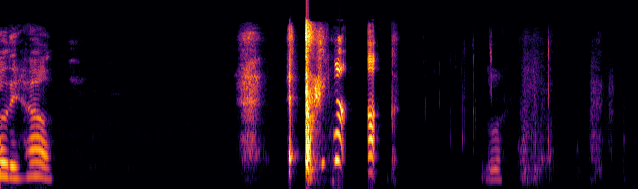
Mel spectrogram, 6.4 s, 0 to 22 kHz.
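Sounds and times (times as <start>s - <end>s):
speech: 0.0s - 0.6s, 4.8s - 5.4s
short sharp breath: 2.4s - 2.8s
person sneezing: 2.4s - 3.4s.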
